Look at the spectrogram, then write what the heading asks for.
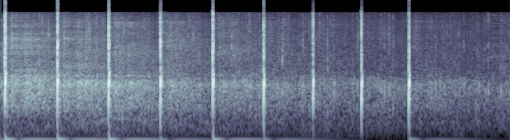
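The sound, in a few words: audience applause at award gala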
